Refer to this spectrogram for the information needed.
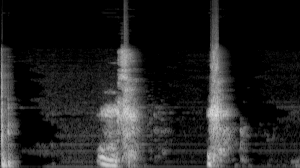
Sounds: Sneeze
